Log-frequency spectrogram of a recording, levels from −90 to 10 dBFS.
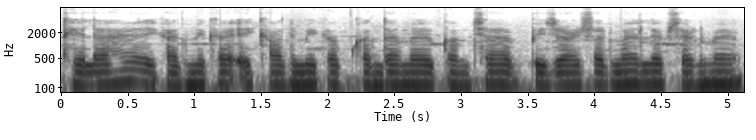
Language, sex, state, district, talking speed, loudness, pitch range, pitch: Hindi, male, Chhattisgarh, Sukma, 220 wpm, -14 LUFS, 115-120 Hz, 115 Hz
